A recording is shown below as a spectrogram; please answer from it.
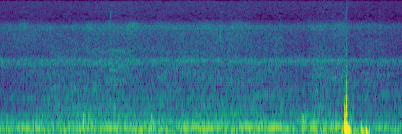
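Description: Marker writing on a whiteboard, faint under a steady low electrical hum, then a single dull thump about three and a half seconds in.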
